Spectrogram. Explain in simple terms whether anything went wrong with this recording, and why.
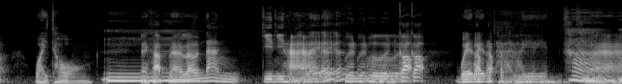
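Something did go wrong, starting at about 2.75 s and running right to the end. That's a doubled audio track: the speech suddenly gets a second copy of itself, trailing about a tenth of a second behind and a little quieter than the original. It snaps in with no fade and has no roomy tail, so it sounds like a flat slapback. The likely cause is the same sound being picked up twice, once through a slower route.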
